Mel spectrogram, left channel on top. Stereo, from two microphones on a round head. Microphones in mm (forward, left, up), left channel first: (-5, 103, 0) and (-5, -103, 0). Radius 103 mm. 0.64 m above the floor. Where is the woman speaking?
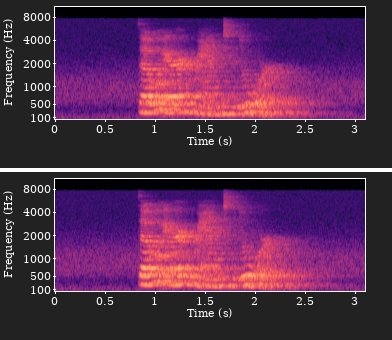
15° left (ahead or behind), 1.6 m.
